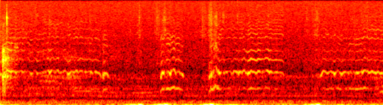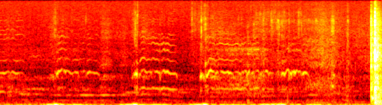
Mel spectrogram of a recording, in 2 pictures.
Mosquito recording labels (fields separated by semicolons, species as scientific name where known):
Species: Culex pipiens complex; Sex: female; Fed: unfed; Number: one; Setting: cup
